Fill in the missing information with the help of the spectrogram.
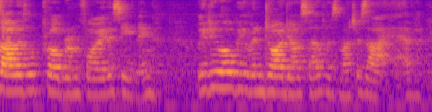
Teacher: she doesn't hit the R's as much as some of the other American ones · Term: British non-emphasized R sound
